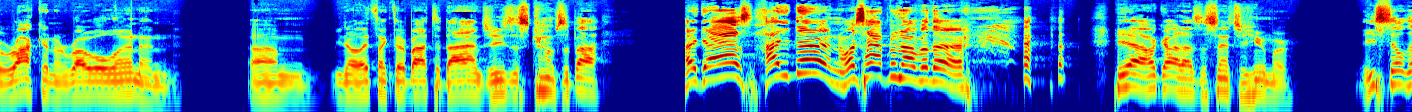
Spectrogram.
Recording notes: Session #2 of the Skyfall 2023 Conference.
